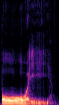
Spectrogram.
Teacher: in the word boy, this is considered to be a one syllable word, but it has two different vowel sounds · Term: diphthong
